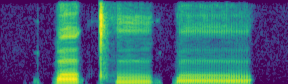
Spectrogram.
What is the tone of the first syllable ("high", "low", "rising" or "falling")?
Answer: high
